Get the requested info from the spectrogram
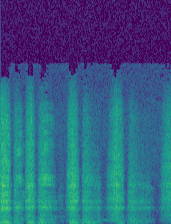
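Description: A man's quiet chuckling and breaths, in short broken voice sounds without clear words.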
